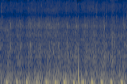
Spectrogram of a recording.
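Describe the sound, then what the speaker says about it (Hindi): Tractors hauling trolleys along a dirt farm track during the village paddy harvest, a close, steady low engine chug with a regular rapid pulsing rhythm, loud and continuous with no talk. "सभी की धान कटाई लगी हुई है, ट्रैक्टर्स और ट्रॉलीज ज़्यादा जा रहे हैं।"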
